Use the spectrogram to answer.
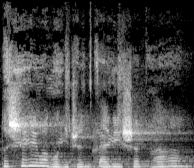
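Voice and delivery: ordinary talk, nothing marked

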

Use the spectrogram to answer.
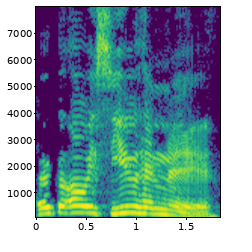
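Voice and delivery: high, loud cooing exclamation; mock surprise. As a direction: squeal it in playful recognition, laugh at the end. Jokey mock surprise at a teddy bear.

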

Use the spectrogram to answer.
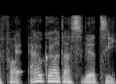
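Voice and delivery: usual speaking voice

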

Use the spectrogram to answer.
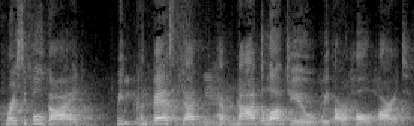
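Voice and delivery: normal talking voice

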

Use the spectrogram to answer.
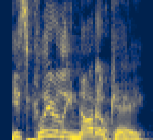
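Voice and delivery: high, loud angry spit of words, quivering; spat out angrily. A narrator's reading. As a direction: bite the words out in anger. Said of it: "Jonathan spat".

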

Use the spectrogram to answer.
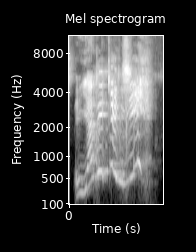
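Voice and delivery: high, loud burst of excitement; excited exclamation. Real, not acted. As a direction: shout it out thrilled. Mother was right, Kenji there.

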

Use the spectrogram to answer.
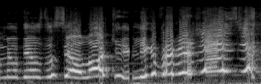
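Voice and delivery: high, slow, whiny plea; hammed-up tearful alarm; play-acting a desperate call; mock panic. Mock panic over sick dinosaur.

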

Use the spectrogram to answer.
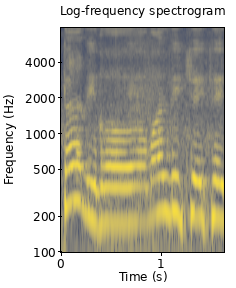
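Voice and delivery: ordinary talk, nothing marked

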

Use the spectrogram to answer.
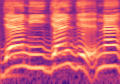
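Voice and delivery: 'jajena' chanted with the second j bouncing into a short vowel; bouncing jim. Shown as a demonstration. Teacher showing the dead letter bouncing, high chanted 'jajena'. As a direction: chant 'Jani, jajena' high, echoing the closed j. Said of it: "suaranya mantul".

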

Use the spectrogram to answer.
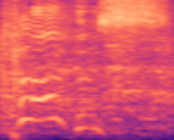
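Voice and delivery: high, disbelieving close; incredulous. Acted. Repeating the Texan's word in sheer disbelief. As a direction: squeak it out in disbelief.

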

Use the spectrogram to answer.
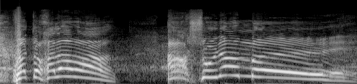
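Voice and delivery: shouted call. Acted. Preacher calling the congregation to praise, high and shouted. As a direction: raise the call to full voice. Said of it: "Hello, ¿cuántos alaba?".

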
